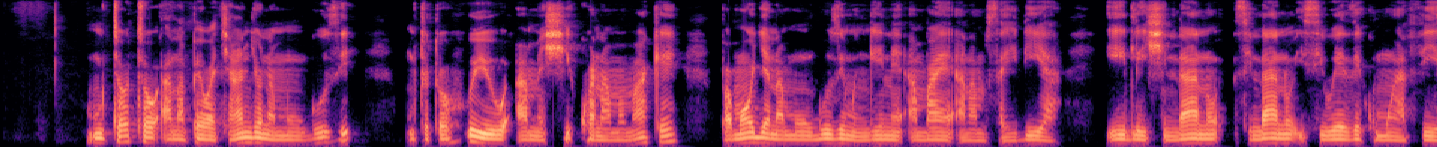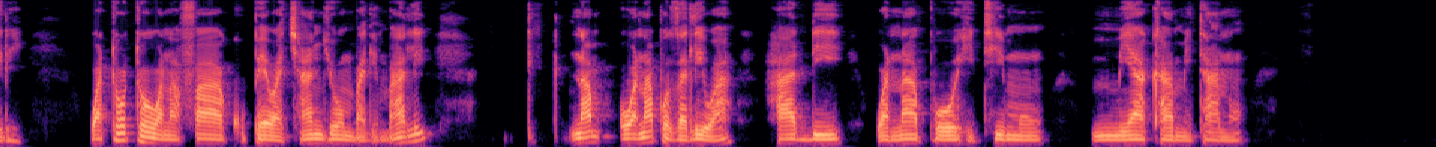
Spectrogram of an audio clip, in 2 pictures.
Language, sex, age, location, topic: Swahili, male, 25-35, Kisumu, health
